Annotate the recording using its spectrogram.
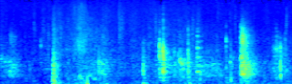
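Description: Footsteps and a few scattered light knocks on a yacht's interior staircase over a quiet background.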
